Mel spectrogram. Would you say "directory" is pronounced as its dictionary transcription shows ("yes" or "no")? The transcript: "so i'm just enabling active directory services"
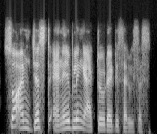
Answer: no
